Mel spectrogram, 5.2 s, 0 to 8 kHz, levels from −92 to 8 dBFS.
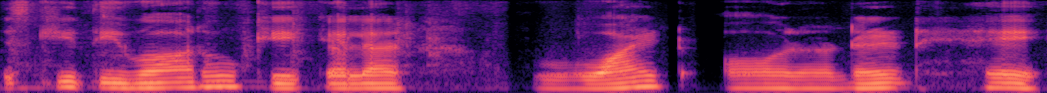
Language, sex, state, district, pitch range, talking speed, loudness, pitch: Hindi, male, Jharkhand, Ranchi, 105-120 Hz, 90 wpm, -19 LUFS, 110 Hz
